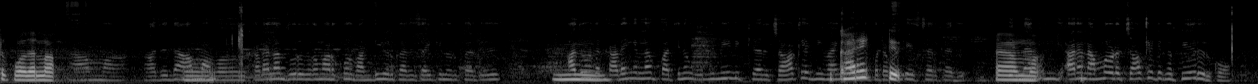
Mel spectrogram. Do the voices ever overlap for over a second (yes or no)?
no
